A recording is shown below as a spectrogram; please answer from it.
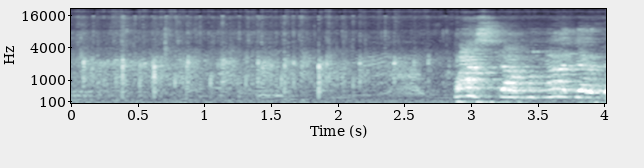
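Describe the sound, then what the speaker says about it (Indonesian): At a church Easter service, a voice speaks briefly before the congregation breaks into loud, sustained applause. "Berikan tepuk tangan yang meriah buat Tuhan."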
